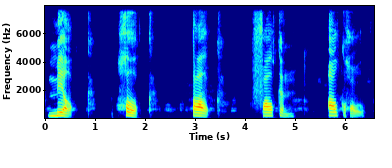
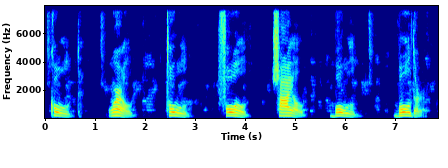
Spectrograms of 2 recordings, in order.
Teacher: We can see patterns of dark L sound in consonant clusters.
